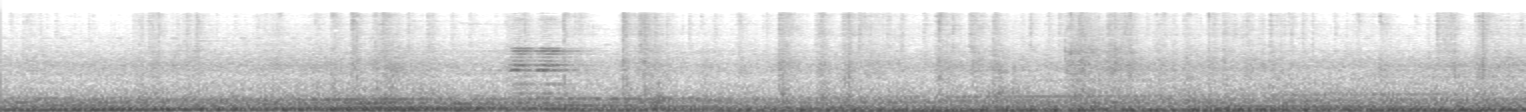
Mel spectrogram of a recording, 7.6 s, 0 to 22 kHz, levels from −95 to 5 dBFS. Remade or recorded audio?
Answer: remade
